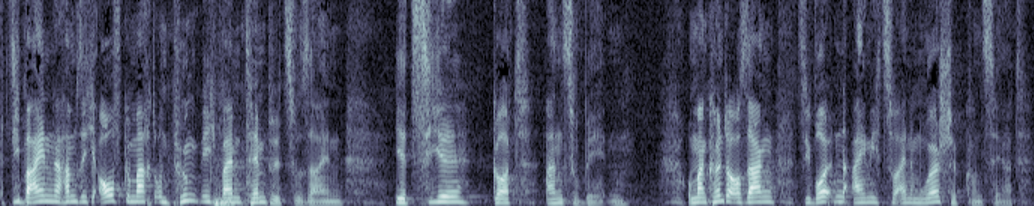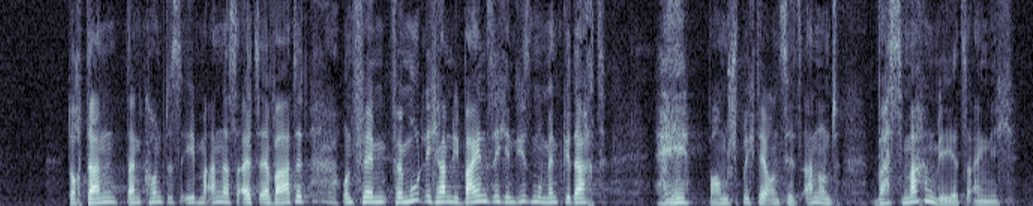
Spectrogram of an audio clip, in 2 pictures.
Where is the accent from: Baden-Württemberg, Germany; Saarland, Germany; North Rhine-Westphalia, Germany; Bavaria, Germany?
Baden-Württemberg, Germany; Ludwigsburg; Neulich war ich in Ludwigsburg in meiner Heimat durch eine Unterführung gegangen.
